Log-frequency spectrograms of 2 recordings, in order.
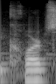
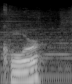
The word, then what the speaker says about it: Corps: Learn today corpse is pronounced core. Corpse. Like a corpse. Like you're dying. You become a corpse. Just core.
